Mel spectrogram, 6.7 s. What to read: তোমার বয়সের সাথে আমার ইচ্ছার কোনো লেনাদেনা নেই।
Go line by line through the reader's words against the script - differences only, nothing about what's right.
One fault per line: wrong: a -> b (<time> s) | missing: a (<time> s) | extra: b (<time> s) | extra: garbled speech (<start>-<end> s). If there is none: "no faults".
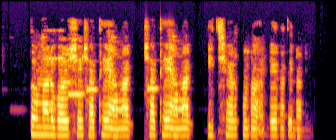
extra: সাথে আমার (3.0 s)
